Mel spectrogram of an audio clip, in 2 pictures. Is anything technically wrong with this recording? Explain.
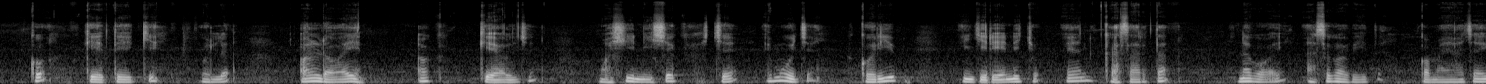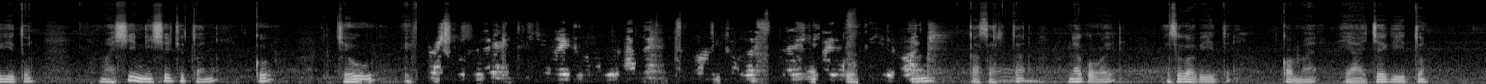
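Yes, there are echo-cancellation problems in the second half of this speech clip.

Other side's voice leaking through: a faint scrap at 18.09–18.16 s, then longer stretches at 19.16–20.58 s, roughly level with the talker, and 20.91–24.35 s, just under them. The likely cause is loudspeaker playback reaching the mic that the echo canceller didn't fully remove.

Speech suppressed in double talk: a small dip at 18.50–18.54 s, then heavy cuts of around 30 dB at 19.04–21.36 s and about 25 dB at 21.86–24.09 s. Both sides were talking, and the canceller likely turned the talker down with the echo, so their voice drops out in pieces.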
